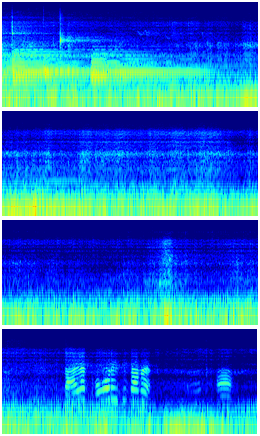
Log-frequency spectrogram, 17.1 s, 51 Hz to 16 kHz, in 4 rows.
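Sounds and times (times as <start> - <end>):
background music: 0.0 - 4.8.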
